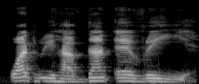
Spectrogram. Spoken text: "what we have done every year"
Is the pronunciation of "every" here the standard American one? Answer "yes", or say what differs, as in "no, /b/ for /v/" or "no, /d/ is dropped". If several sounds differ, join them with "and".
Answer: yes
